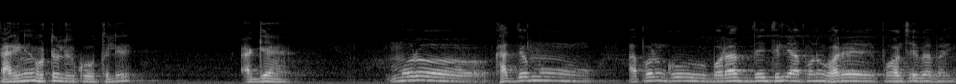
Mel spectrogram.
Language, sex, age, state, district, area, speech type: Odia, male, 60+, Odisha, Jajpur, rural, spontaneous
